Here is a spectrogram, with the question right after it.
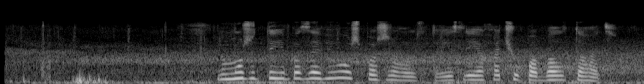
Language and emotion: Russian, neutral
